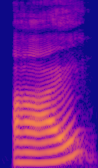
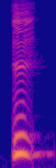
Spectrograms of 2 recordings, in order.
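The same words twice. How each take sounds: First: The vowel is given its long sound. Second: The vowel is given its short sound.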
